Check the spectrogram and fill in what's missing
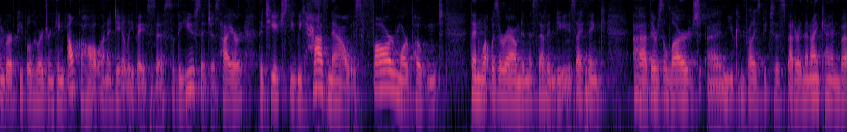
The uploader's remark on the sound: A special recording from our sixth annual revitalize event , which was held in Dove Mountain, Arizona, in June. A special recording from our sixth annual revitalize event , which was held in Dove Mountain, Arizona, in June. The insights we learned on the main stage this year were too good not to share.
